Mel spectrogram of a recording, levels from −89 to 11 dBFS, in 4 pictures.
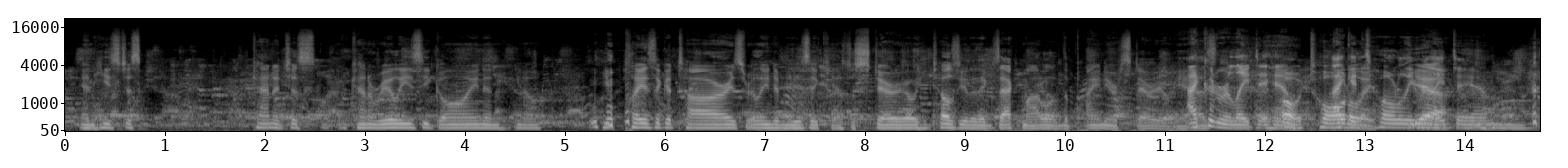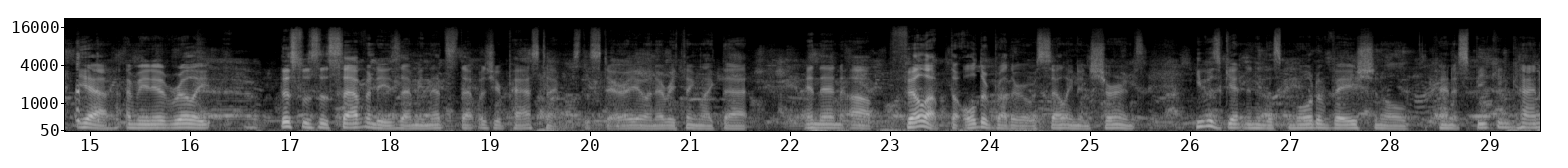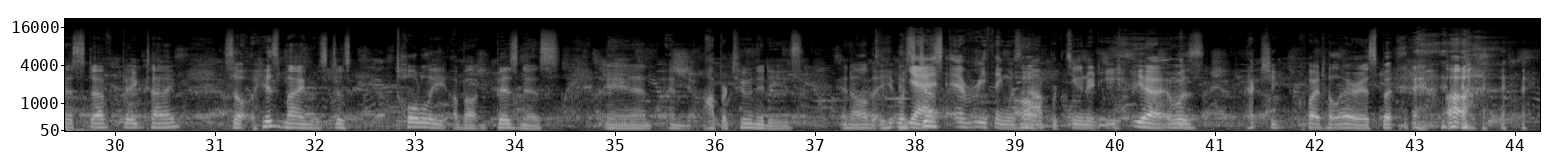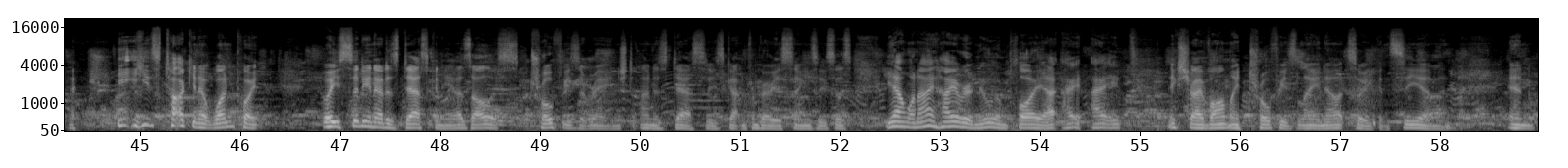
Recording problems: chatter from many people; noticeable; throughout; 15 dB below the speech
uneven, jittery; strongly; from 4.5 to 51 s

